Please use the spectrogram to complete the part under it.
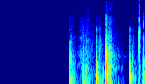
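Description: A pick chips at stone with quick knocks.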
